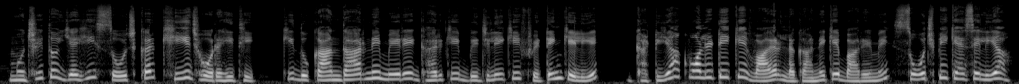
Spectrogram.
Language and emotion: Hindi, disgusted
